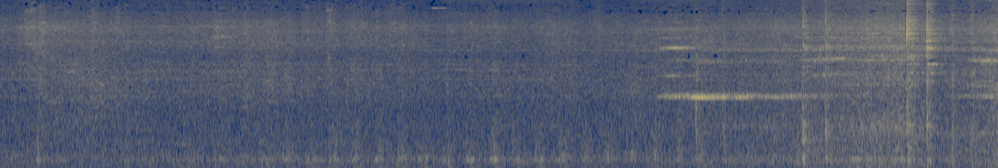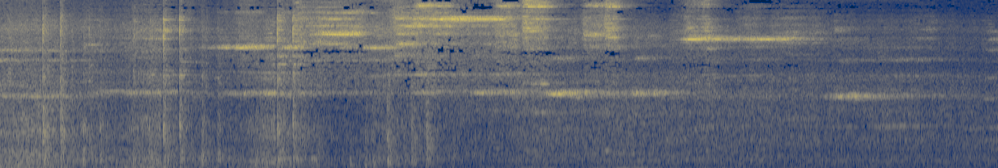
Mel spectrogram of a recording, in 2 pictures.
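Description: Stadler GTW regional trains running on the track with a rumble and clicking from the wheels. High squealing tones from the wheels come and go through the middle, loudest as a unit passes close by, then ease near the end.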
